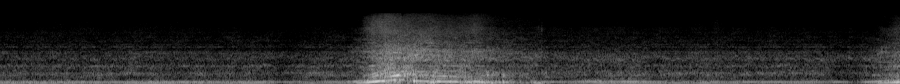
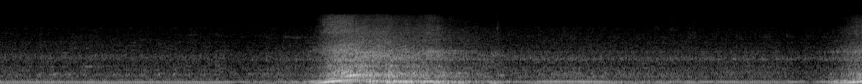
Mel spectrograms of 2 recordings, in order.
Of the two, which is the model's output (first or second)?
first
